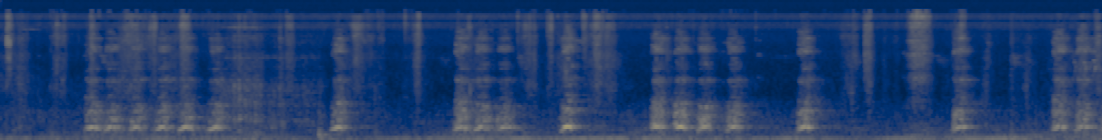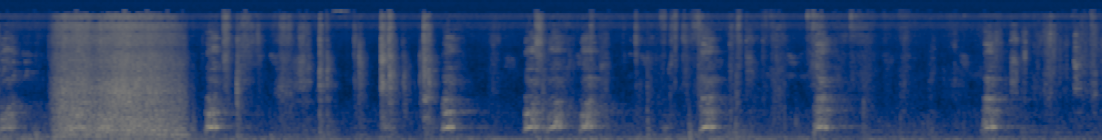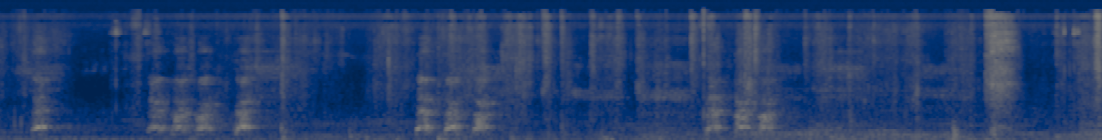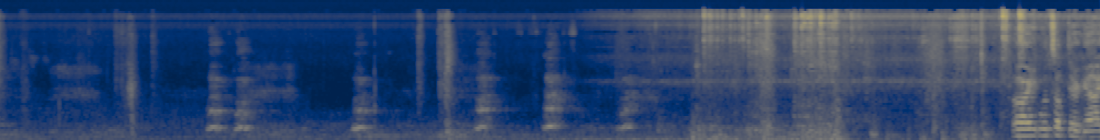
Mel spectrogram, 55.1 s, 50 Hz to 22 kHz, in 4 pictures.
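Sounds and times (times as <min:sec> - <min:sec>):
dog barking: 0:01.0 - 0:03.0, 0:04.1 - 0:04.6, 0:05.6 - 0:07.5, 0:08.1 - 0:10.4, 0:11.9 - 0:12.4, 0:13.1 - 0:14.1, 0:16.3 - 0:16.7, 0:19.3 - 0:19.7, 0:20.3 - 0:21.4, 0:22.5 - 0:22.9, 0:23.9 - 0:24.4, 0:26.0 - 0:26.5, 0:27.9 - 0:28.4, 0:29.4 - 0:30.8, 0:32.7 - 0:33.8, 0:36.3 - 0:37.3, 0:43.9 - 0:44.7, 0:45.7 - 0:46.1, 0:47.2 - 0:49.4
steady low hum: 0:30.4 - 0:55.0.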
